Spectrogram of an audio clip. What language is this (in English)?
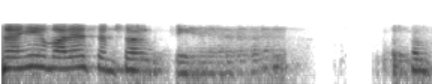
Hindi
